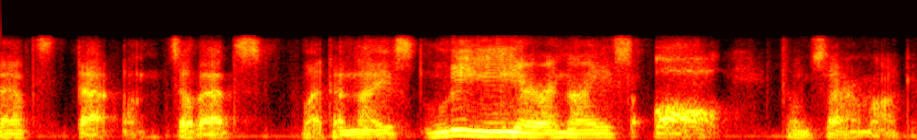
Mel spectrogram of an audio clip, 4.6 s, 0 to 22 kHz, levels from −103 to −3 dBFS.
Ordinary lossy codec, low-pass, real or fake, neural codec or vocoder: Opus, 16 kbps; 7.2 kHz; fake; codec, 16 kHz, 2 kbps, FreqCodec, smaller model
